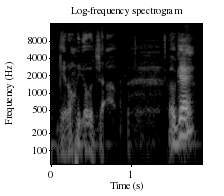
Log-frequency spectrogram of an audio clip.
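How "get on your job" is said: soft, low whispered catchphrase; whispered quote. Real, not acted. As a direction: whisper the line under your breath. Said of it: "if I'm whispering, it's because voice".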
